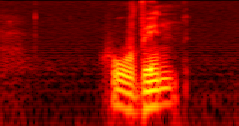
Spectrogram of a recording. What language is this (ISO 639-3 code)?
nor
